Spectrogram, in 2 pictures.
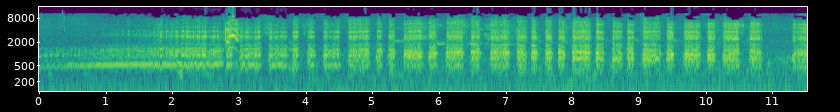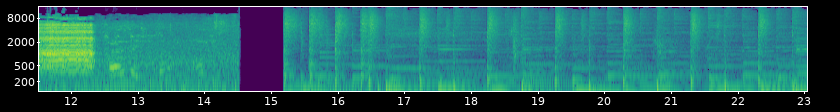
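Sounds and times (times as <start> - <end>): chicken calling and clucking: 0.0 - 12.6.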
